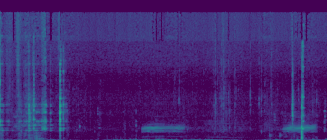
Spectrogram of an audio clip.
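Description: A lamb bleats twice outdoors, at a moderate distance, with short wavering calls a few seconds apart over quiet rustling and occasional knocks.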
